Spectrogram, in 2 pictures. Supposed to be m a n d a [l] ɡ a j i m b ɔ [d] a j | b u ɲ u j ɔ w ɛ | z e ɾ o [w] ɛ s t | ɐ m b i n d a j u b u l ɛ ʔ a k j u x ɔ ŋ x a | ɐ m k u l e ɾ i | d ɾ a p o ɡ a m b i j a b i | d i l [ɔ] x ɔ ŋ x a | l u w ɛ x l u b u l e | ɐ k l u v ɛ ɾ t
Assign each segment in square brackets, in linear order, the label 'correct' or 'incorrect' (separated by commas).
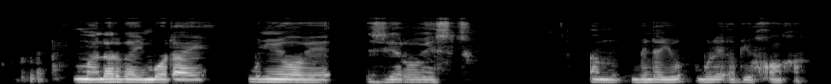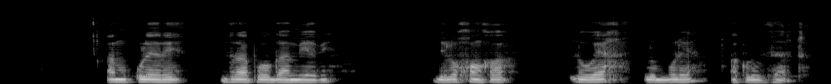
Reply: incorrect, incorrect, correct, incorrect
